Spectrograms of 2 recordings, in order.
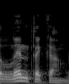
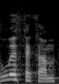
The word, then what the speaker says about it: Linthicum: city center, and then to Linthicum, which I frequently mispronounced as Lithicum in this entire video.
